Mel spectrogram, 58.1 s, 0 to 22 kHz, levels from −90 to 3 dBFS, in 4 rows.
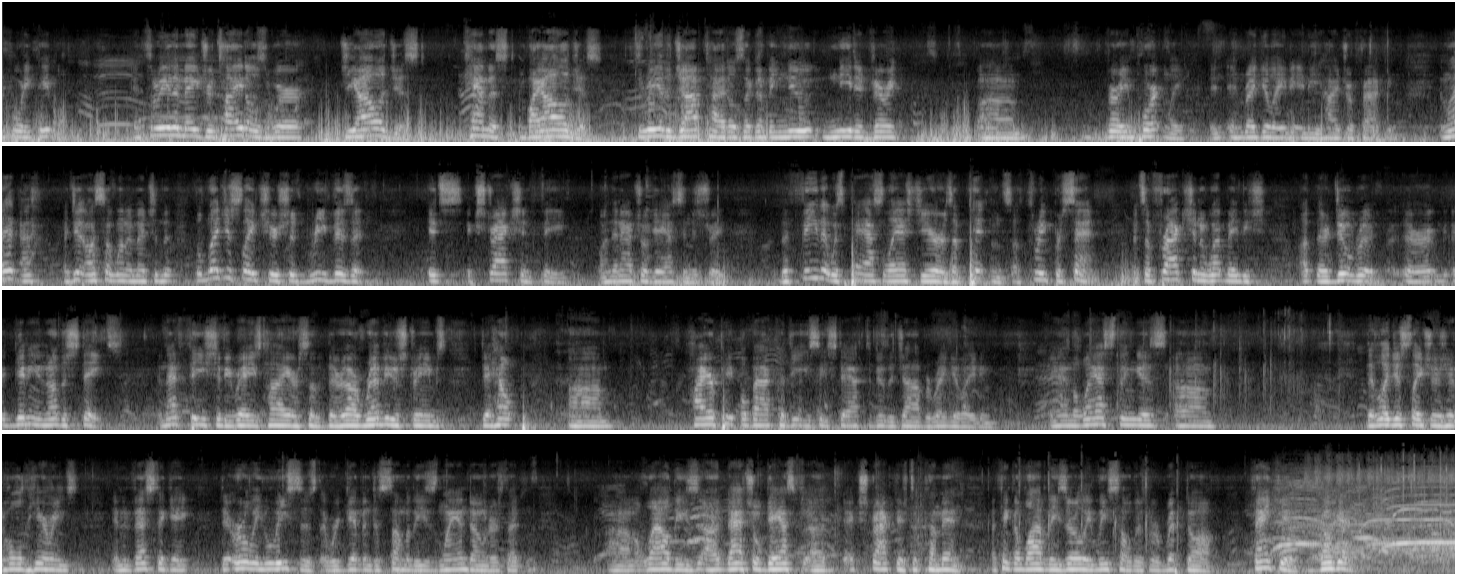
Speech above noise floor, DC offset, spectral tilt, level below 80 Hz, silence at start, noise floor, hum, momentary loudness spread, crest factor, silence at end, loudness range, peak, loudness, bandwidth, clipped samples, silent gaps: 21 dB; under 0.1%; -6.5 dB/octave; -38 dBFS; 0 s; -43 dBFS; none; 14 LU; 16 dB; 0 s; 6 LU; -6 dBFS; -23 LUFS; 10.5 kHz; under 0.1%; none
